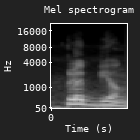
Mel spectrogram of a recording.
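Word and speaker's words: ক্লৈব্যং: তো প্রথমেই যেটি দেওয়া আছে ক্লব্যং, ক্লব্যং এই উচ্চারণটির ক্ষেত্রে আমরা যেটা করলাম সেটা হচ্ছে ক্লব্যং, অর্থাৎ এখানে ক ল এবং ঐকার ব পর্যন্ত উচ্চারণ করছি, তাহলে ক্লৈব।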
